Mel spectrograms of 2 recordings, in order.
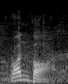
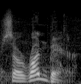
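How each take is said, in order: First: The second syllable sounds like bar. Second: The second syllable sounds like bear.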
